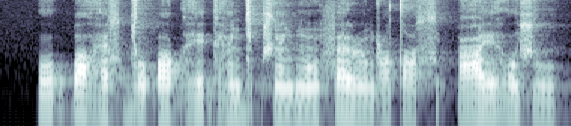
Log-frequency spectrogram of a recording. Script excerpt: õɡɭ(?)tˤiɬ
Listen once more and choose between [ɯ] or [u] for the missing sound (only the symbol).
u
